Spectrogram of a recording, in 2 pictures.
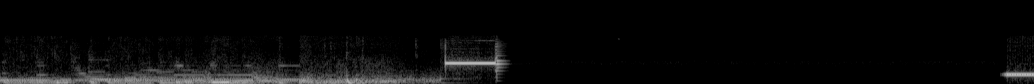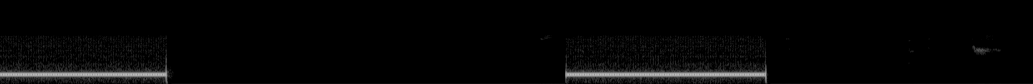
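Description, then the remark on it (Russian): Two long, steady telephone ringback tones, each lasting about two seconds with a gap of silence between them, follow a brief burst of muffled sound and a short beep, on a call to the Fresenius company line, waiting for the secretary to answer after the automated menu. “Если вы знаете добавочный номер абонента, наберите его после звукового сигнала или дождитесь ответа секретаря.”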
